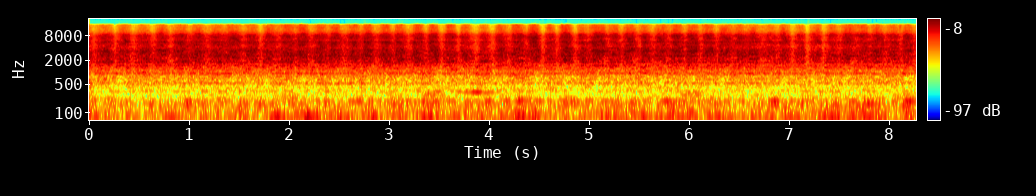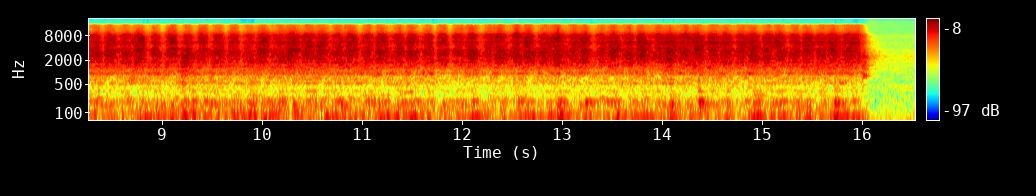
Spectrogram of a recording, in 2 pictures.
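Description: Gardening scissors blade being sharpened with light, gentle pressure, giving a steady, continuous abrasive rubbing that stays close and even for about sixteen seconds before stopping abruptly.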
